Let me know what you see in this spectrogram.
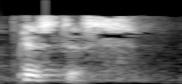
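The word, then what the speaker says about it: pistis (πίστις): And faith is the Strong's word G4102, pronounced pistis.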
